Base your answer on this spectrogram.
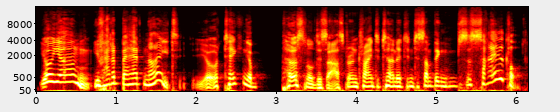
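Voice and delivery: put-on young woman character voice. Crystal's niece pleading with her aunt, character voice. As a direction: give the character her own bright young voice.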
